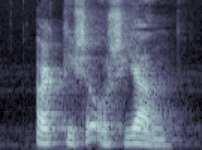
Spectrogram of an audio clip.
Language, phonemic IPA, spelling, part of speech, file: Dutch, /ˌɑr(k).ti.sə oː.seːˈaːn/, Arctische Oceaan, proper noun, Nl-Arctische Oceaan.ogg
- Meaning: the Arctic Ocean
